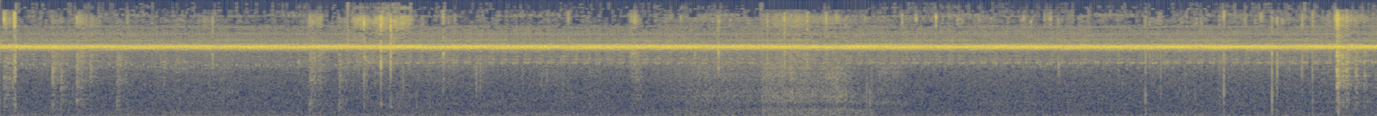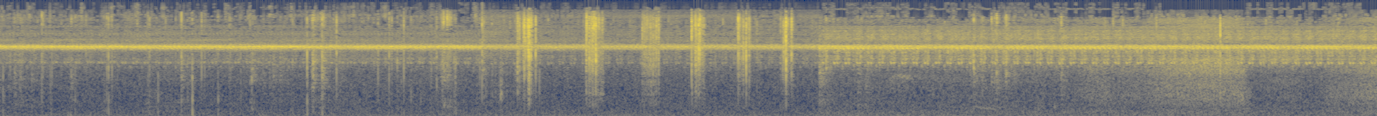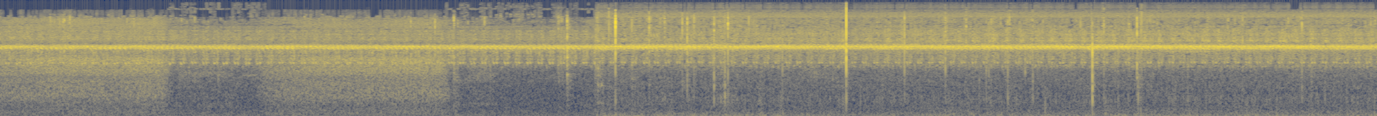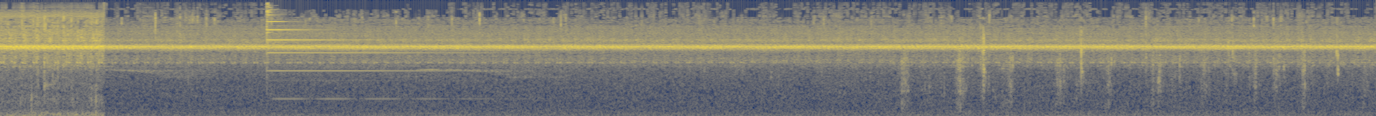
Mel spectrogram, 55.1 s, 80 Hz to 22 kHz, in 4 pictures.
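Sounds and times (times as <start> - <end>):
lower insect trill: 0.0 - 55.0
insects trilling high: 3.0 - 10.4, 12.2 - 48.4
soft hiss: 22.6 - 42.4.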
